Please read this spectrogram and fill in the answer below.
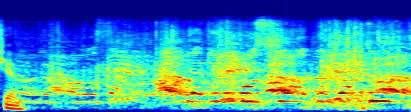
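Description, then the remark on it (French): A large crowd chants the first name of a climber from Franche-Comté as he receives the combativity prize on his last Tour, in loud, repeated rhythmic bursts, many voices rising and falling together in a steady cheer with no one speaking over it. “Et lorsqu'il a reçu le prix de la combativité, son prénom a été scandé.”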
